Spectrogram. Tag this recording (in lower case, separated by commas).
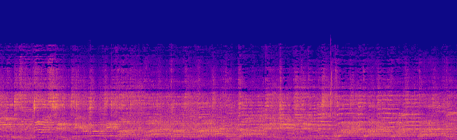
music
